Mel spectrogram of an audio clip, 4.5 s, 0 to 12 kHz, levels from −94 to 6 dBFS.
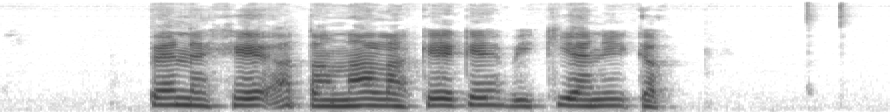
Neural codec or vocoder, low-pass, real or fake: vocoder, 44.1 kHz, 128 mel bands, Pupu-Vocoder; 10.8 kHz; fake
